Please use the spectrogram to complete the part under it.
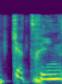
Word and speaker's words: Katrijn: Et là, vous avez publié votre premier roman, ça s'appelle Catherine. Ça s'écrit K-A-T-R-I-J-N. Hasard, je ne m'attendais pas à penser à ça. Elle est hollandaise. – C'est ça. C'est le IJ, c'est du néerlandais, oui.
